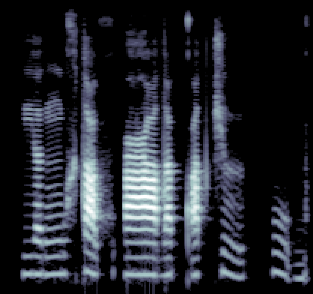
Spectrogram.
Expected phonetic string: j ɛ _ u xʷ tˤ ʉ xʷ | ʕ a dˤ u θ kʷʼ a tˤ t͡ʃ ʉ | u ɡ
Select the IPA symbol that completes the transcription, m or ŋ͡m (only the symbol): ŋ͡m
